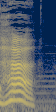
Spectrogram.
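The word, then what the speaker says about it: Ha (ه): Ha is a light letter and should not be pronounced heavy. Ha makes a similar sound in English to the letter H in the word hat or the word horse.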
